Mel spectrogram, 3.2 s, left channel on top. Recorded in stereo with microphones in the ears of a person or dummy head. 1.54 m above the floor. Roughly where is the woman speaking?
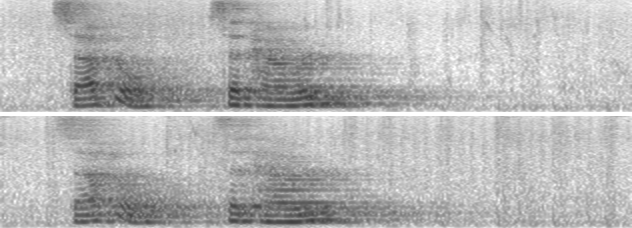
Left.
